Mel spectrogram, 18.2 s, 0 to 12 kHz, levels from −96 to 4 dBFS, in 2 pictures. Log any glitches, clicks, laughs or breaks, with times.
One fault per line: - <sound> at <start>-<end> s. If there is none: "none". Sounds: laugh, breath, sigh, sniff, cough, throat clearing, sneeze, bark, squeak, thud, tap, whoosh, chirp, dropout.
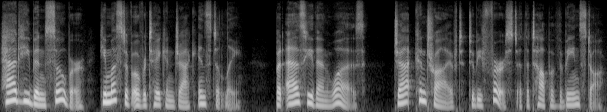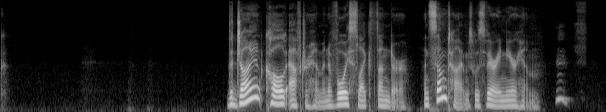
- sniff at 17.4-17.9 s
